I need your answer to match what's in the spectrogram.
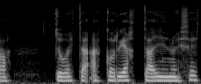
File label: "agoriadau", Welsh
